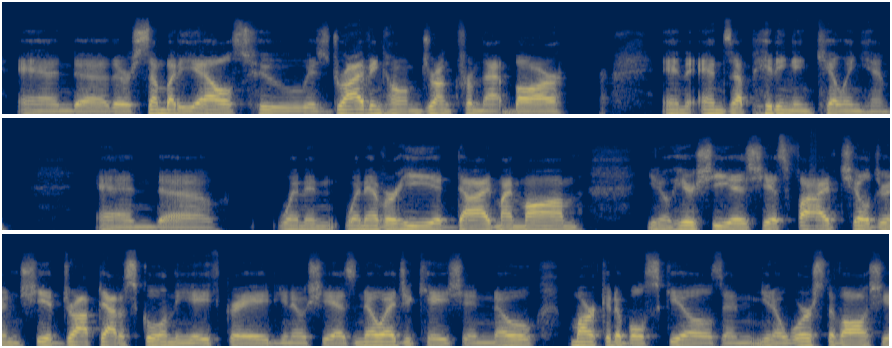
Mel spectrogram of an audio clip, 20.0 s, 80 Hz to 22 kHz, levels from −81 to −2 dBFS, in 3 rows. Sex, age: male, 30-49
